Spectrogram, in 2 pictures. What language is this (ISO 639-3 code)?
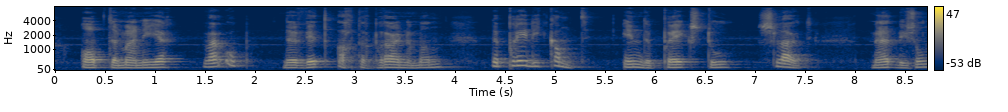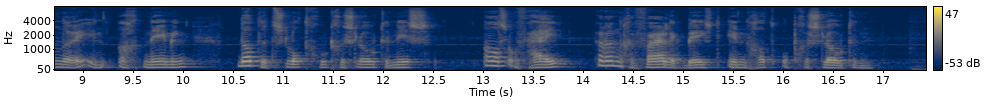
nld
